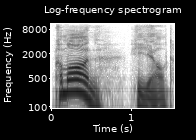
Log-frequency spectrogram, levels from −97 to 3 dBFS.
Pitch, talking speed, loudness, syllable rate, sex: 135 Hz, 155 wpm, -15 LUFS, 4.4 syllables/s, male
